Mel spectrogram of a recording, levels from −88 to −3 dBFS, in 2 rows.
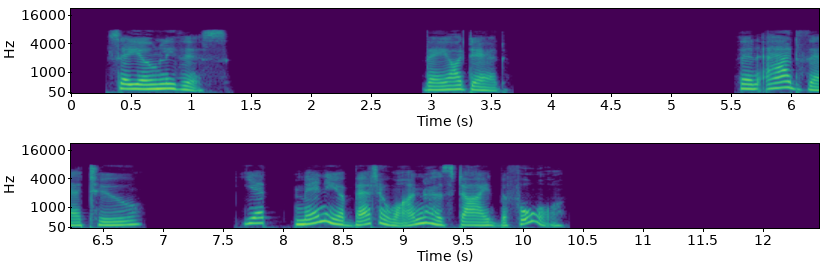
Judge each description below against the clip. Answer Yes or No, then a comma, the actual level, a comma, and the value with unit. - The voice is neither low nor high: Yes, medium, 180 Hz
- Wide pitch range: Yes, wide, 6.4 semitones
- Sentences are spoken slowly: Yes, slow, 90 wpm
